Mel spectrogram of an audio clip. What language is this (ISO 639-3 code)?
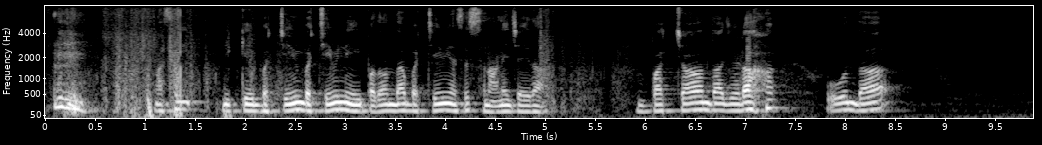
doi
